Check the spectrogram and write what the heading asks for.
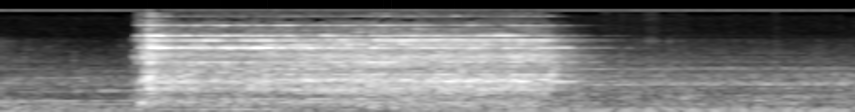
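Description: Electric bell ringing loudly for about two seconds, starting and stopping abruptly. It is the stadium bell sounded while the mechanical hare runs round toward the loaded traps before the greyhounds are released.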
